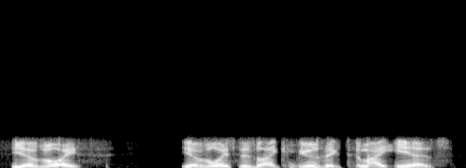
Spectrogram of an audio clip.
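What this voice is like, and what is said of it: Imitates another person's voice. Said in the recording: “I'm going to do my Mike impersonation”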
